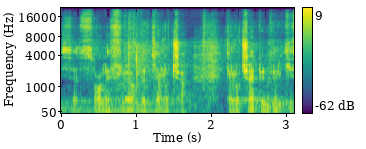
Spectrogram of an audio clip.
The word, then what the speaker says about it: Kalocsa: C'est la peinture qui est au mur, c'est la décoration ici, ce sont les fleurs de Kalocha.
